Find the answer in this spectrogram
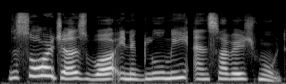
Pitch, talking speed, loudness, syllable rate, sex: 265 Hz, 190 wpm, -15 LUFS, 5.5 syllables/s, female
